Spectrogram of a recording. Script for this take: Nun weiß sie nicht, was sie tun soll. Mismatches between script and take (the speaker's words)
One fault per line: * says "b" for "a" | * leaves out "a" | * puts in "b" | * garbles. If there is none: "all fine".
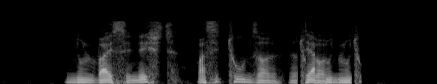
* garbles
